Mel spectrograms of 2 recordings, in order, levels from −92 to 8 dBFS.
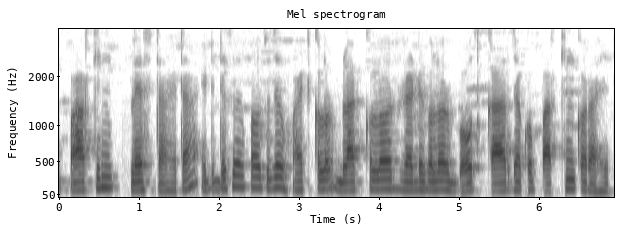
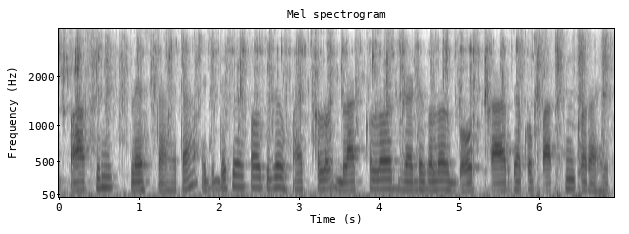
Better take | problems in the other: first | background sound (Splash, splatter); 9 dB below the speech

